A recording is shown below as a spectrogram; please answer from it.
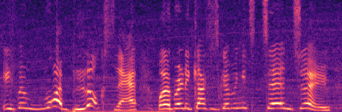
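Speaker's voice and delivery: hyped-up play-by-play; excited commentary. Acted. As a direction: call the move as it happens. Live race call.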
